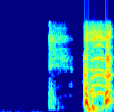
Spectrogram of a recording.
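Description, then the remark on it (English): A breathy, raspy throat sound leads into two or three loud, harsh coughs in quick succession, with no talking. “Oh, somebody's come down with consumption.”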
